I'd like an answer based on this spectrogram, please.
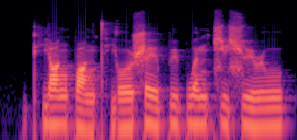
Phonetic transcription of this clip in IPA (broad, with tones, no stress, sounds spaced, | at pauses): pʰ j ɑ˦ ŋ p ɑ˨˩ ŋ t̪ʰ j o˨˦ ʊ̯ ʂ e˥˨ ɪ̯ p y˥˨ p w ə˦ n t͡ɕ i˥˨ ɕ y˥˨ ɻ u˦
